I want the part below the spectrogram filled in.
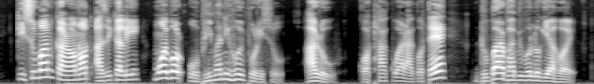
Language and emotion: Assamese, disgusted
